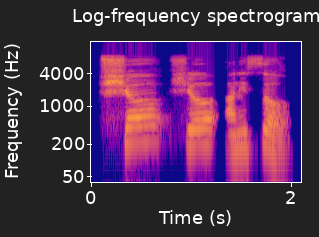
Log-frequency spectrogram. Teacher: उष्णता निर्माण होते म्हणून यांना काय म्हणतात उष्मे असं म्हणतात आणि तेच हवेच घर्षण होतं म्हणून यांना काय म्हणतात घर्षक व्यंजने असेही म्हणतात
